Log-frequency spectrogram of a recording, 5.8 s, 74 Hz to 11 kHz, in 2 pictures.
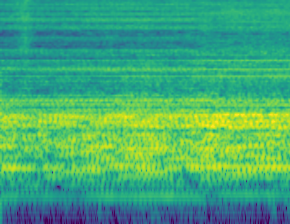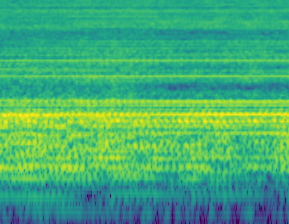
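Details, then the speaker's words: Electric motor newly fitted with a VFD to a vintage wood lathe, running alone at full speed (60 Hz) with the lathe disconnected. Busy mechanical whir with rough chatter over the hum. Owner suspects a worn, egg-shaped rear bearing seat despite new bearings. "And here is what a motor sounds like without the lathe running. This is full speed, 60 Hz."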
